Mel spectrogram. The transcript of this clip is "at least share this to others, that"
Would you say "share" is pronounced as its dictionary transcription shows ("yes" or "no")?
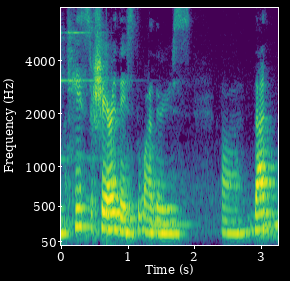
yes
